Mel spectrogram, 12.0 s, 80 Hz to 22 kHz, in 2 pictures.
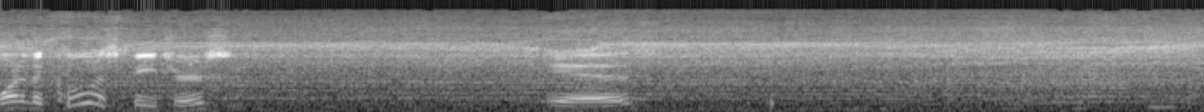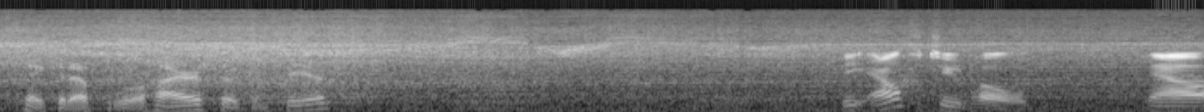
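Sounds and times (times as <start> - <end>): drone propellers buzzing: 0.0 - 12.0.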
